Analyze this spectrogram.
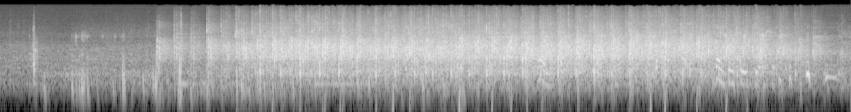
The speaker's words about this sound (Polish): Bardzo dziękuję. Przekażę, powiem Marysi, że Państwo klaszczecie dla niej. To dla Marysi było przecież.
